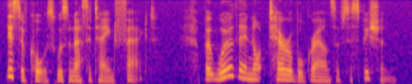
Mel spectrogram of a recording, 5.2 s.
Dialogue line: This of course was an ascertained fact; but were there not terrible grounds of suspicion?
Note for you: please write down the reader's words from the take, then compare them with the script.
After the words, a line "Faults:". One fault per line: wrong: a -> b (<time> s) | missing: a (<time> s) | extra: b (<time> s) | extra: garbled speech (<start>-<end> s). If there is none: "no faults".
This of course was an ascertained fact; but were there not terrible grounds of suspicion?
Faults:
no faults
